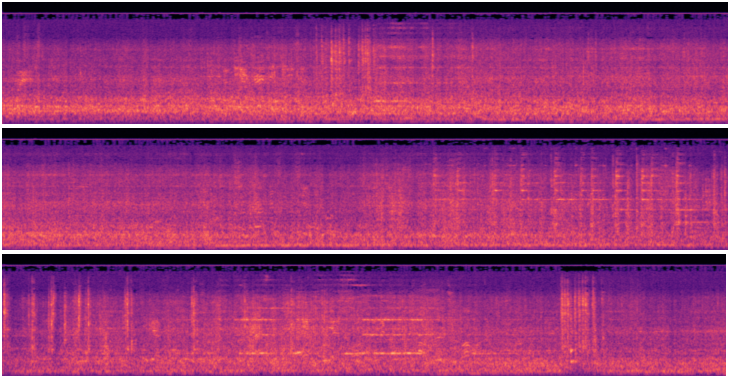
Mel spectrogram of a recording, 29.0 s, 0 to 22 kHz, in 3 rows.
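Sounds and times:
tram wheels rumbling on rails: 0.0 - 29.0
wheels clicking over rail joints: 4.0 - 10.2, 14.5 - 23.7, 26.7 - 27.6.

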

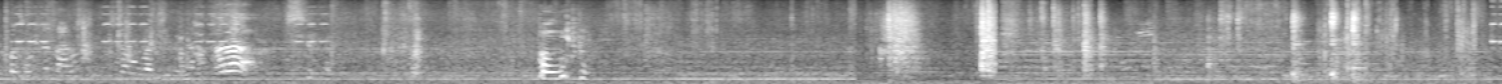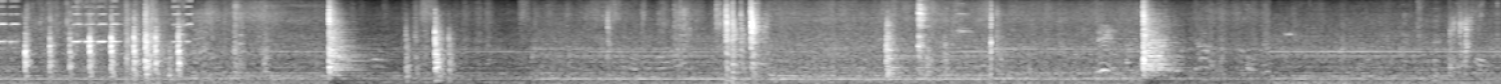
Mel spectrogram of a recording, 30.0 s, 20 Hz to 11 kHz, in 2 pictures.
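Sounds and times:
steady low hum: 0.0 - 30.0
kitchen knocks and clatter: 12.1 - 14.0, 15.2 - 17.6.

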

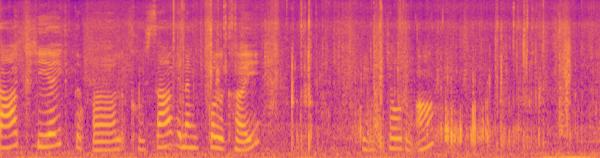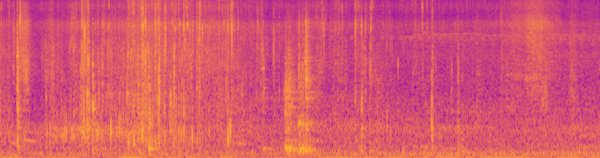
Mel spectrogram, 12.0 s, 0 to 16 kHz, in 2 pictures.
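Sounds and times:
broth bubbling: 0.2 - 11.2
food splashing into broth: 2.9 - 10.7.

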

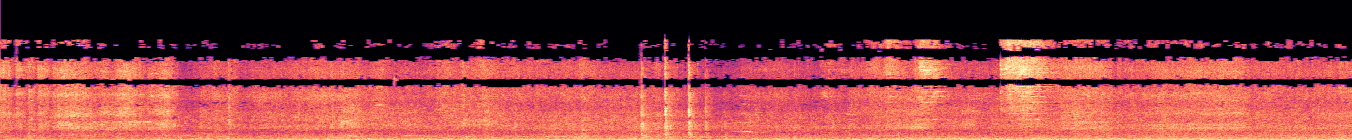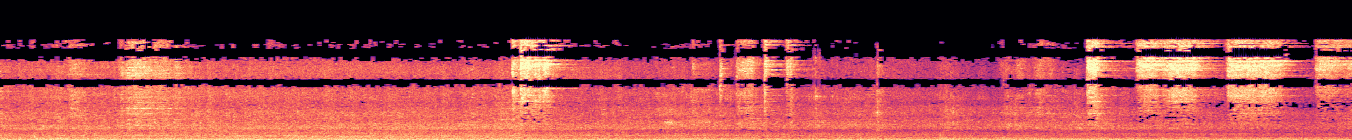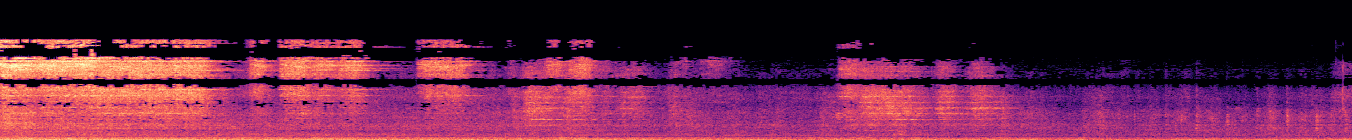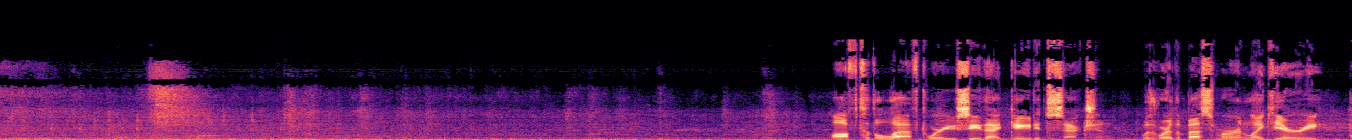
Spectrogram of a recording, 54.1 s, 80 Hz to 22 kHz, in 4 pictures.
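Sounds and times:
freight cars rumbling past: 0.0 - 31.2
sharp clicks of train wheels: 0.0 - 54.0.

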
